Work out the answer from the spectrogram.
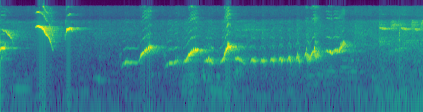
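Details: White-rumped shama song played to prompt captive birds to sing: two sharp high downslurred whistles, then a rising series of warbled notes climbing steadily over about two seconds.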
